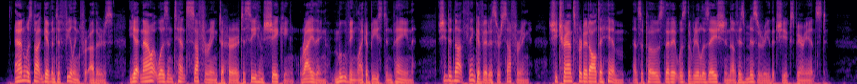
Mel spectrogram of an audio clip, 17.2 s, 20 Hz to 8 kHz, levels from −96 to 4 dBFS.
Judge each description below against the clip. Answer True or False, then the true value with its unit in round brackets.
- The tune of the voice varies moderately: False (6.2 semitones)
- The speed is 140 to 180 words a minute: False (190 wpm)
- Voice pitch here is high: False (105 Hz)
